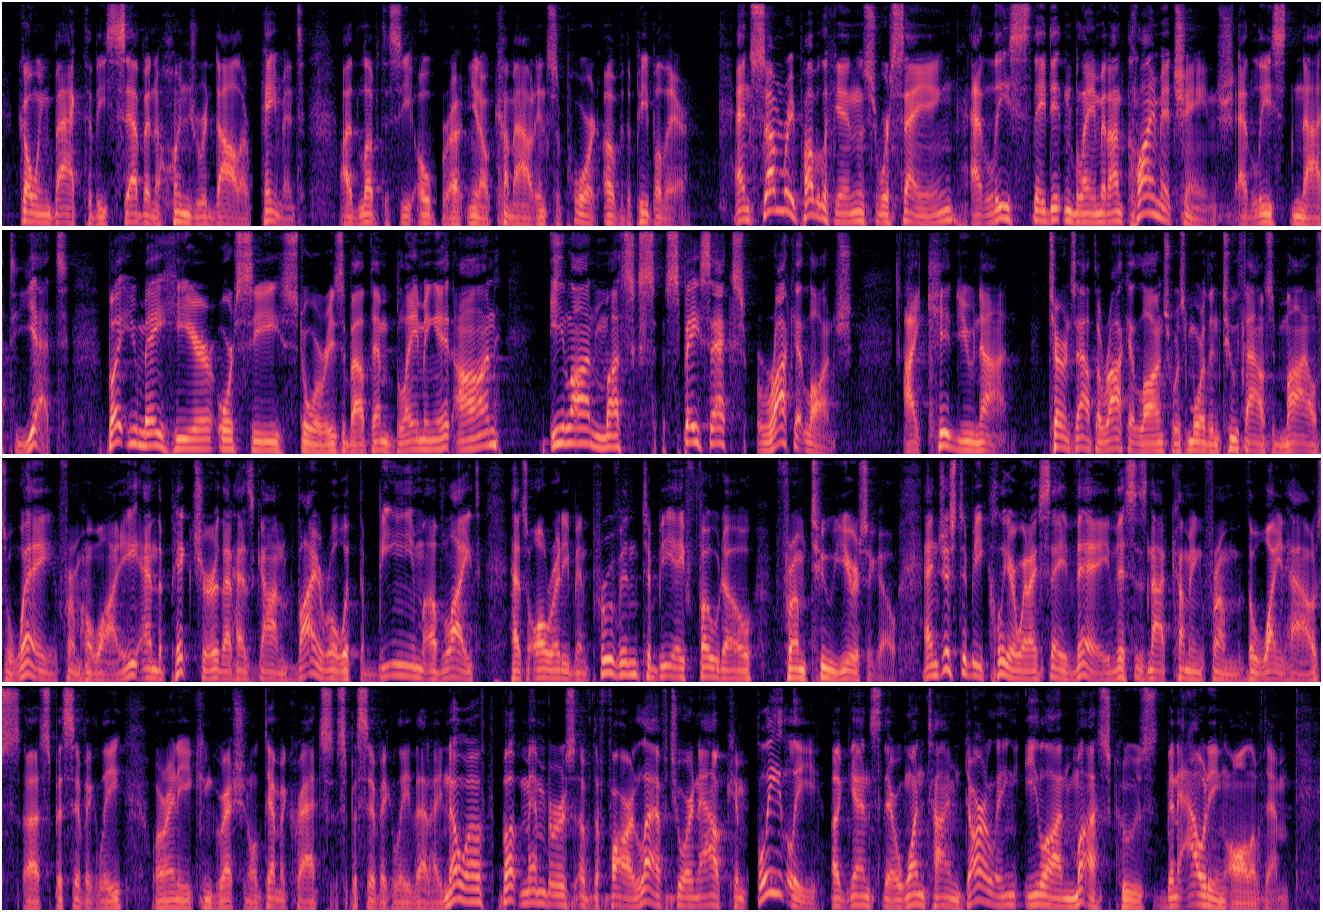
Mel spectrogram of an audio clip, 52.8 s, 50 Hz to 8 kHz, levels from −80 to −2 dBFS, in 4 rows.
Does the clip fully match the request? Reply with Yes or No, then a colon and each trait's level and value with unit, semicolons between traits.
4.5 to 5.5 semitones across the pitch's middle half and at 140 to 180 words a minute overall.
Yes: average, 5.1 semitones; average, 170 wpm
